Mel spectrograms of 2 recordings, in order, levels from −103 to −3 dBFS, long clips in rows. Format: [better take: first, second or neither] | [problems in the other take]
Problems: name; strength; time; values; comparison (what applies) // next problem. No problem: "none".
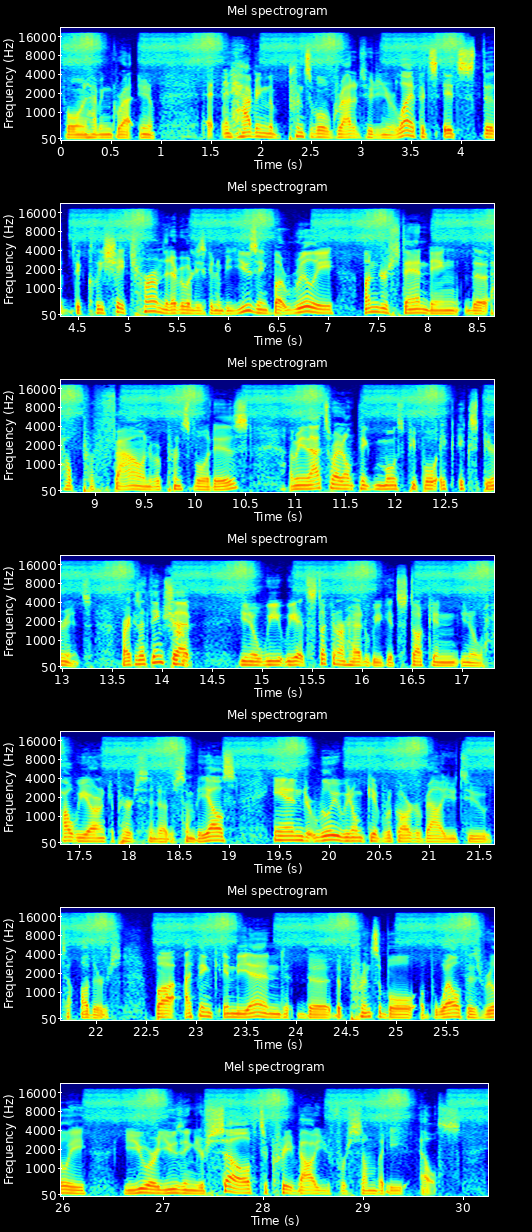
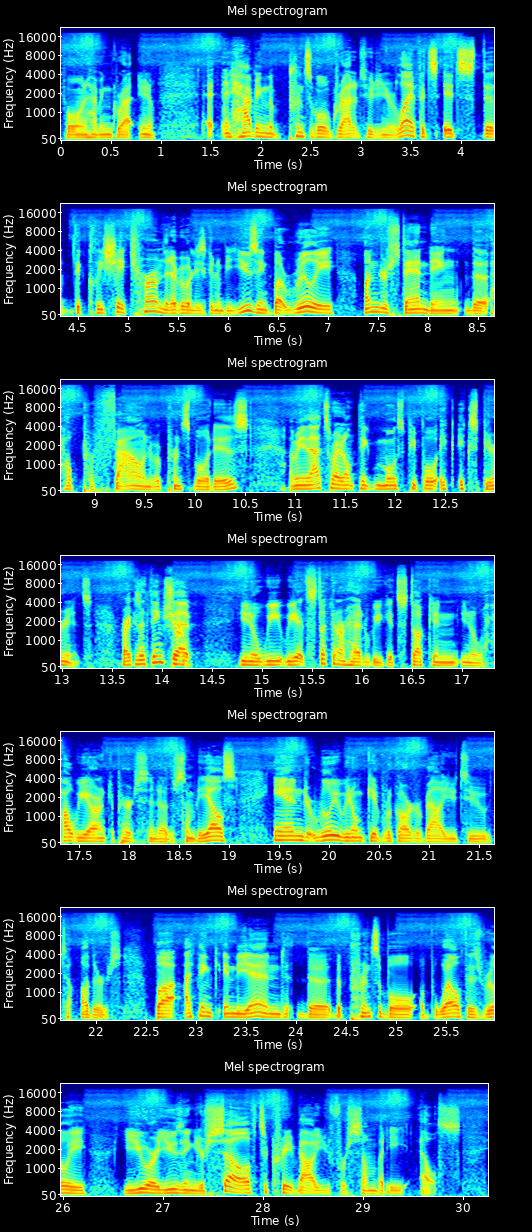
second | hiss; loud; throughout; 9 dB below the speech; faint in the second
